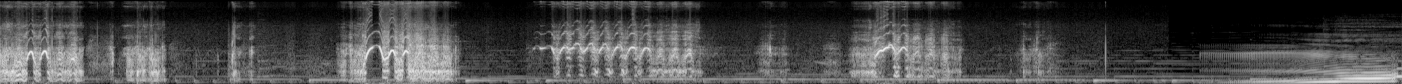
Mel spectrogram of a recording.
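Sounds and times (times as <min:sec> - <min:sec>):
soft background music: 0:00.0 - 0:13.7
animal calling with wavering pitch: 0:03.4 - 0:04.6, 0:05.3 - 0:10.7, 0:12.0 - 0:14.0.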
